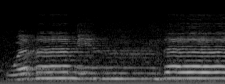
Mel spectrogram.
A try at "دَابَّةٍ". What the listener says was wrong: شدد اللي عملته كله صحيح، من التضعيف بتاع الباء ناقص. شدد،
